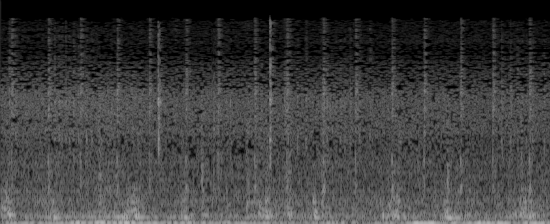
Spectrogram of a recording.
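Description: Heavy rain falling on a car, with many sharp drop ticks over a steady hiss and the low rumble of the car driving.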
